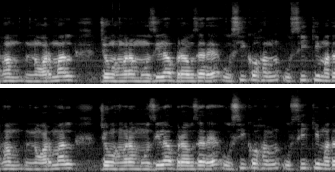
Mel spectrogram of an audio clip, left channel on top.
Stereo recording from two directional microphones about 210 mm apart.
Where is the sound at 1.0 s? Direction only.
15° right (ahead or behind).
